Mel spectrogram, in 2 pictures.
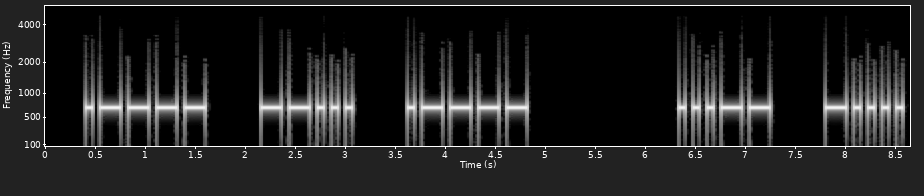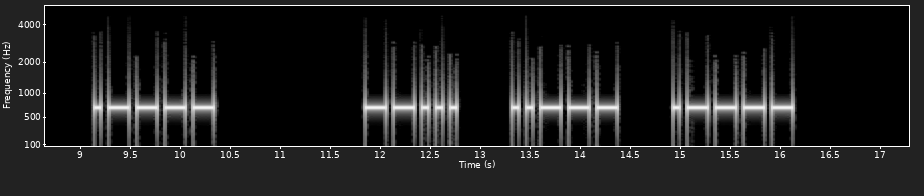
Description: Morse code, heard as a keyed tone, about 17 wpm, spaced as for 10 wpm, 680 Hz. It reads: 171 361 721
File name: k7qo / Lesson 54 (9)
